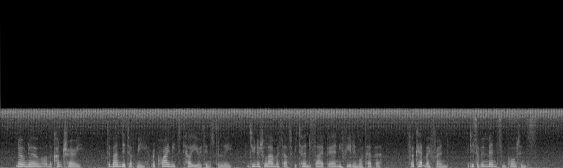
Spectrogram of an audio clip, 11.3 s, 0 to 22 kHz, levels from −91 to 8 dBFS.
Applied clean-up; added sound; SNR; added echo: none; Cricket; 7 dB; none.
